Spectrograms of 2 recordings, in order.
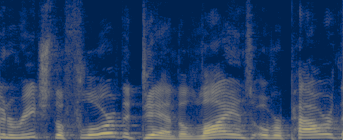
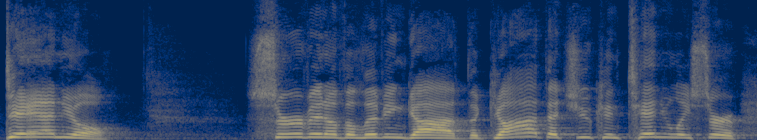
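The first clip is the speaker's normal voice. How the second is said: raised, urgent calling voice; anguished yell; 3 semitones higher, 4 dB louder than usual. Acted. Anxious king yells at the pit to Daniel, anguished call. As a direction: call out in anguish, building toward a cry. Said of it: "he called to Daniel in an anguished voice".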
